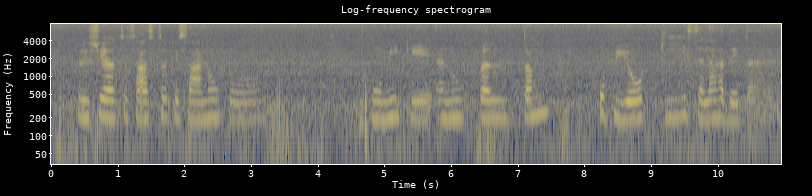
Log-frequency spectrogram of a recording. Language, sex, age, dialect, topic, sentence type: Hindi, female, 36-40, Hindustani Malvi Khadi Boli, banking, statement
